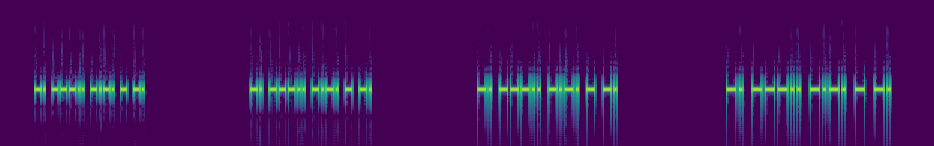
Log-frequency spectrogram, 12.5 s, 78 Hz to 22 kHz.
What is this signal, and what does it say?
Morse code, heard as a keyed tone, about 37 wpm, 700 Hz. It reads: N8CTN N8CTN N8CTN N8CTN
